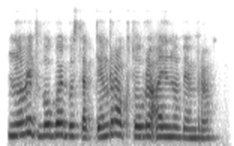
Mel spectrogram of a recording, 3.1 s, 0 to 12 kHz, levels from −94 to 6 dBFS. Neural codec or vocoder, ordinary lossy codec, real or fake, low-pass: codec, 16 kHz, 4 kbps, FreqCodec, smaller model; Opus, 24 kbps; fake; 7.2 kHz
